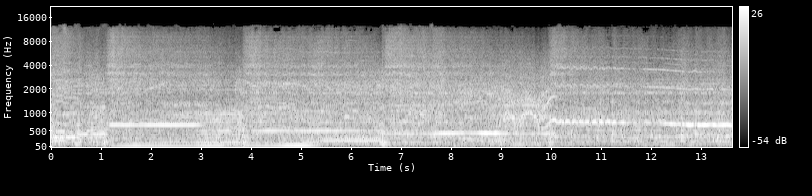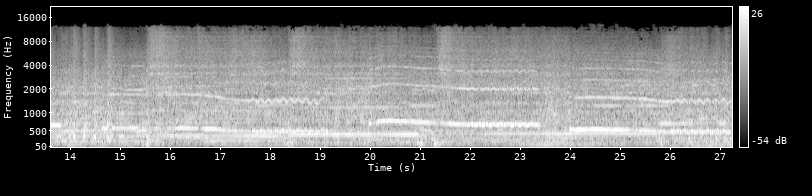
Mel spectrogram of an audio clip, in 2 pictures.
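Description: A live rock band of two electric guitars, bass and drums playing an instrumental passage with no vocals. The guitars hold long notes that slide between pitches and waver near the end, over bass and drums with repeated cymbal crashes.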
